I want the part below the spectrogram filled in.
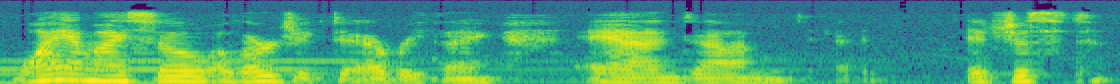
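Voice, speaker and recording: Woman vlogger, unhurried rambling story to camera, lowish voice, muffled lo-fi sound. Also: soft background music. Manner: chatty, rambling, many restarts and laughs. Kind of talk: casual personal storytelling to camera.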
